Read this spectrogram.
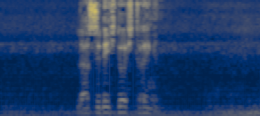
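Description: A man speaks with animation.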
